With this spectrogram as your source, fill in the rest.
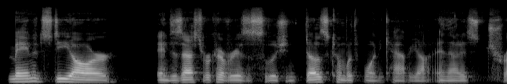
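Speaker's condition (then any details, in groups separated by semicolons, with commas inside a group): No condition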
